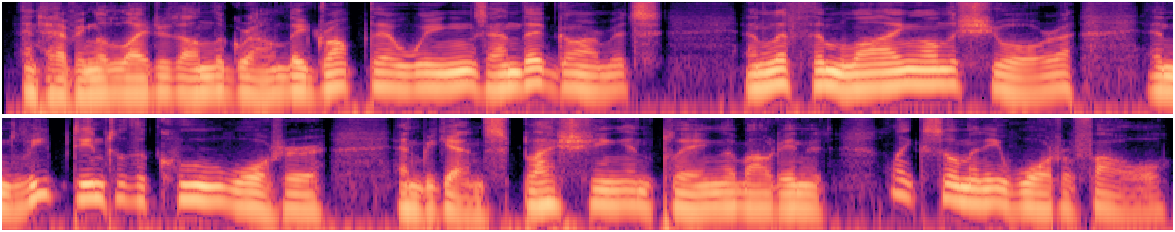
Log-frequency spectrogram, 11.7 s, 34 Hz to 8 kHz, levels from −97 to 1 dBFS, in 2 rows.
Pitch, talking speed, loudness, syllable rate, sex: 115 Hz, 195 wpm, -16 LUFS, 5.3 syllables/s, male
